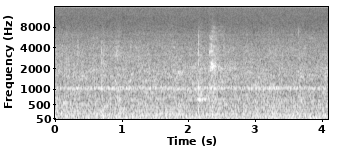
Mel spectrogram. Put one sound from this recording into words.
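A tennis ball bounces on the court.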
